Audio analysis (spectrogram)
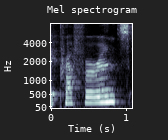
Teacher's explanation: there can be a little small schwa in there if you have a preference for using three syllables rather than two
